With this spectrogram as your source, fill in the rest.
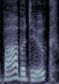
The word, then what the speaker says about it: Babadook: It's usually Mothman, the Babadook, which I don't get. I mean, it rhymes with shook, Babadook.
